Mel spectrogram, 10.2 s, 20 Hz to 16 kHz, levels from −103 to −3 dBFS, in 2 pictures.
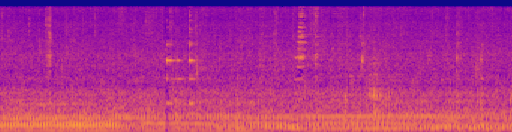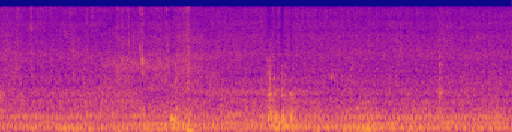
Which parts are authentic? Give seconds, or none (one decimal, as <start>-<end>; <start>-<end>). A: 0.0-10.2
